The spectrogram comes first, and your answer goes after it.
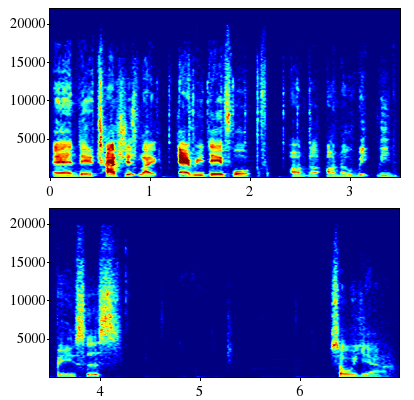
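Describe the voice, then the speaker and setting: A man's voice: mid-range voice, unhurried, faint music behind. A tired man chatting casually while streaming a game, laughing often and answering his chat.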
